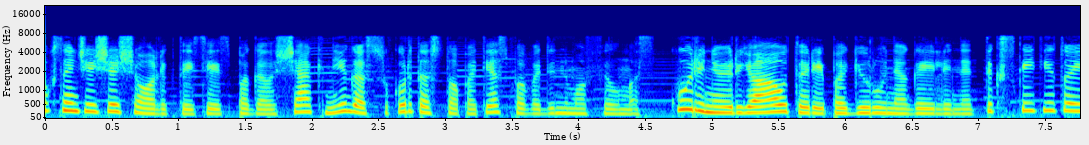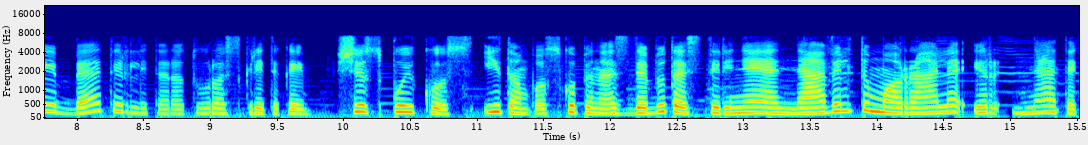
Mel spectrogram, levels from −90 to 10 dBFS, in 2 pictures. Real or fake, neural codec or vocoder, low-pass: real; none; 7.2 kHz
